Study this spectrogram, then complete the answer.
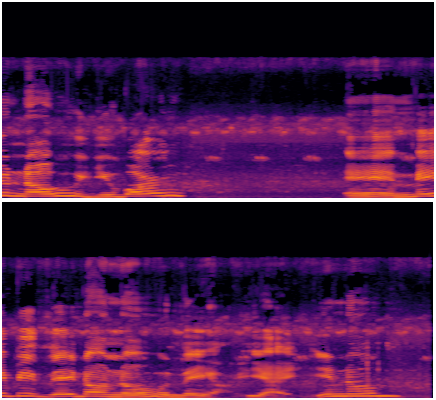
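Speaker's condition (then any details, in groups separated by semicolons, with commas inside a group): Muscular dystrophy; unable to walk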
